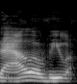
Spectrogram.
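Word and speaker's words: Alovue: I should clarify that. So it's spelled ALO. Vue, Yeah. – Project Alavu, and it's right play on I love you because it's an app and an algorithm that's capable of love.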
